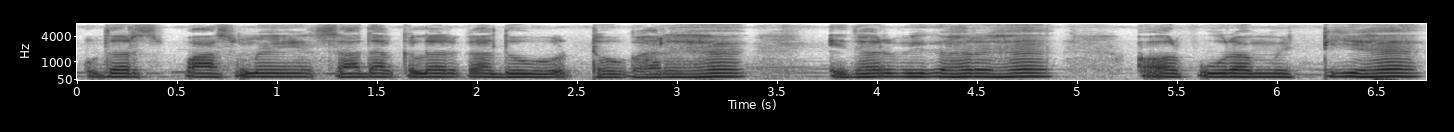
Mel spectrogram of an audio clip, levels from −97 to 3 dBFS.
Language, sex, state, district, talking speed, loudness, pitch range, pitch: Hindi, male, Jharkhand, Deoghar, 160 wpm, -14 LUFS, 175-190 Hz, 180 Hz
